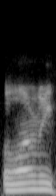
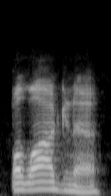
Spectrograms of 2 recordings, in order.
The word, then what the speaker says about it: bologna: Bologna pony. Yeah, it is weird that it's spelled Bologagna, but it's pronounced Bologna.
